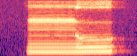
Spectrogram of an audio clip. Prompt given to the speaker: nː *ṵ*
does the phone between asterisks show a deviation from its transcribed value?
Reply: yes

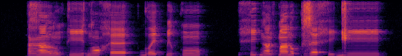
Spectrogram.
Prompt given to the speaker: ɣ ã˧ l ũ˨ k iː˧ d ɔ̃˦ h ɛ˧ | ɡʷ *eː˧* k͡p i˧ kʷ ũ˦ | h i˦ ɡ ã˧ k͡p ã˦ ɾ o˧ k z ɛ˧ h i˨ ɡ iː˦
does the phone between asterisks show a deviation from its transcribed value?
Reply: no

